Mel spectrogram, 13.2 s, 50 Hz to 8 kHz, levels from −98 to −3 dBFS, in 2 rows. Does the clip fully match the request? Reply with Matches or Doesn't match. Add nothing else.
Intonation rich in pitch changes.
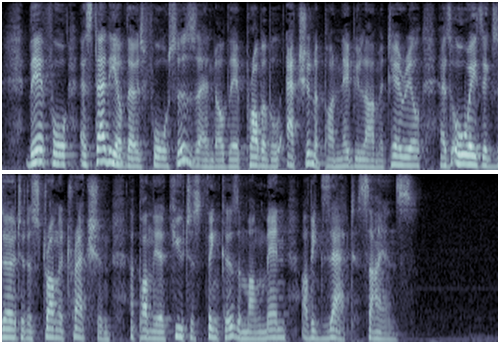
Doesn't match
